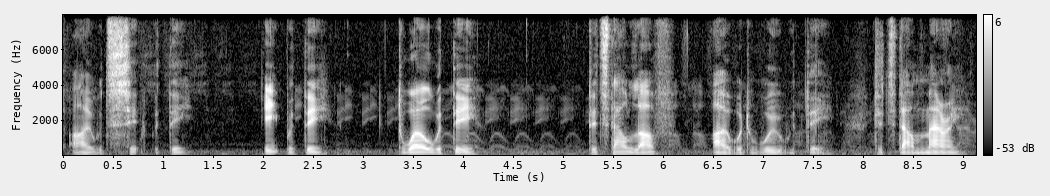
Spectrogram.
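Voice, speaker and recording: An actor playing a guilt-racked, tormenting gentleman murderer in a Victorian audio melodrama, with theatrical, deliberate, archaic delivery. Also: deep voice. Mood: sinister, taunting. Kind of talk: Victorian stage melodrama acting in an audio drama.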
